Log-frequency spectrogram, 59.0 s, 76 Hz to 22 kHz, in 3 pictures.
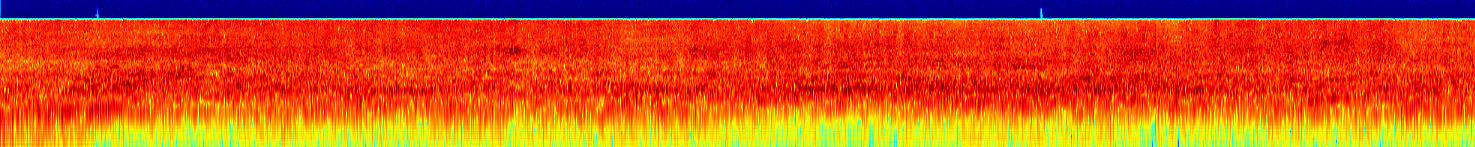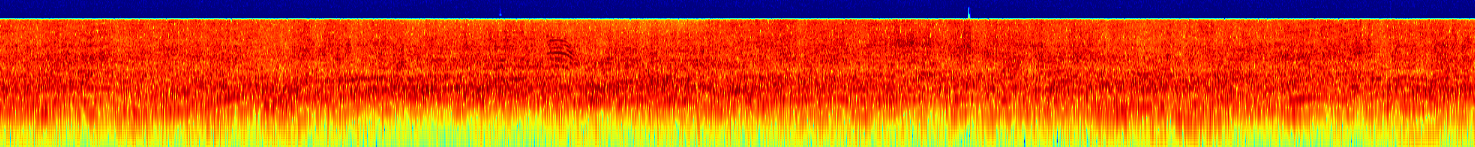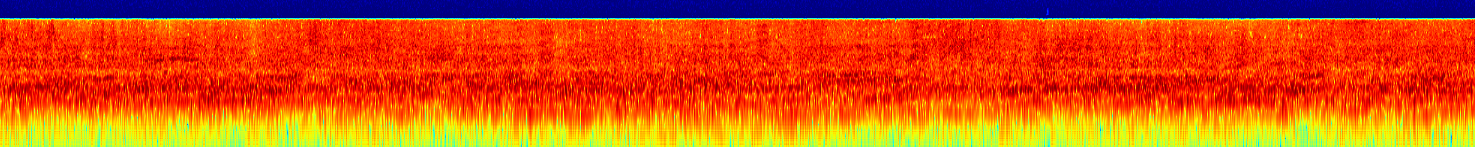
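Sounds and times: racing car engines revving: 0:00.0 - 0:59.0.

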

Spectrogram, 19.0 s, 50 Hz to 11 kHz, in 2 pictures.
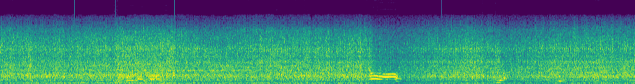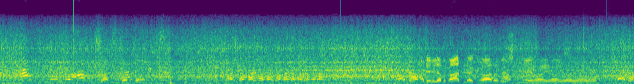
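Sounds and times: diesel truck engine droning: 0:00.0 - 0:19.0
person shouting: 0:05.5 - 0:06.1.

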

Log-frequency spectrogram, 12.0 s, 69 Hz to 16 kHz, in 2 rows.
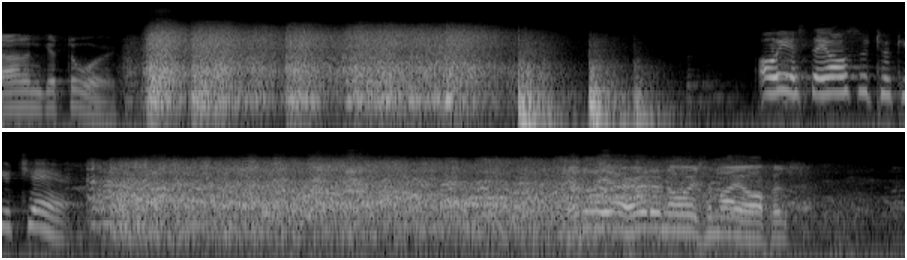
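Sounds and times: clattering crash: 0:00.8 - 0:04.2
heavy thuds: 0:00.8 - 0:04.6.

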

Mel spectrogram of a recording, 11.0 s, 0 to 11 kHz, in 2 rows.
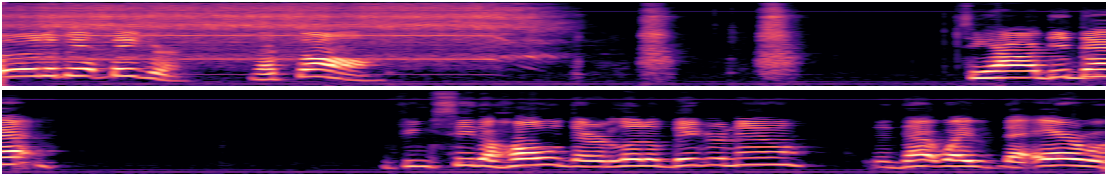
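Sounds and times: small electric drill whining: 0:00.0 - 0:02.9.

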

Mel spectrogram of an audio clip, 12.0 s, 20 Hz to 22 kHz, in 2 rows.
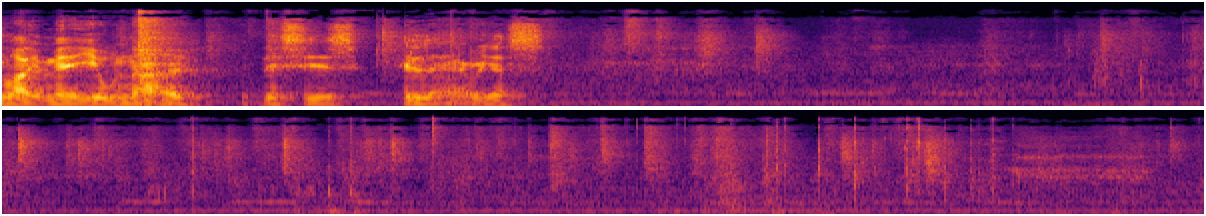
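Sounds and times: steady low hum: 0:00.0 - 0:12.0
paper pages rustling: 0:05.6 - 0:11.3.

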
